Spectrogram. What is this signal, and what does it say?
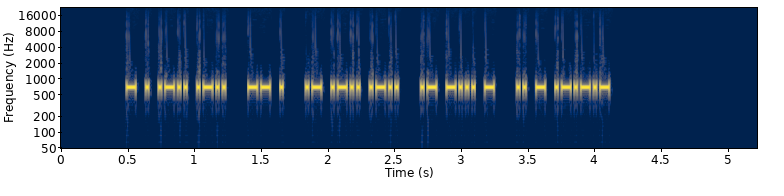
Morse code, heard as a keyed tone, about 46 wpm, 700 Hz. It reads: TELL ME ALL ABT IT.
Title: Sentences from Top 200 Words and Abbreviations 50wpm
